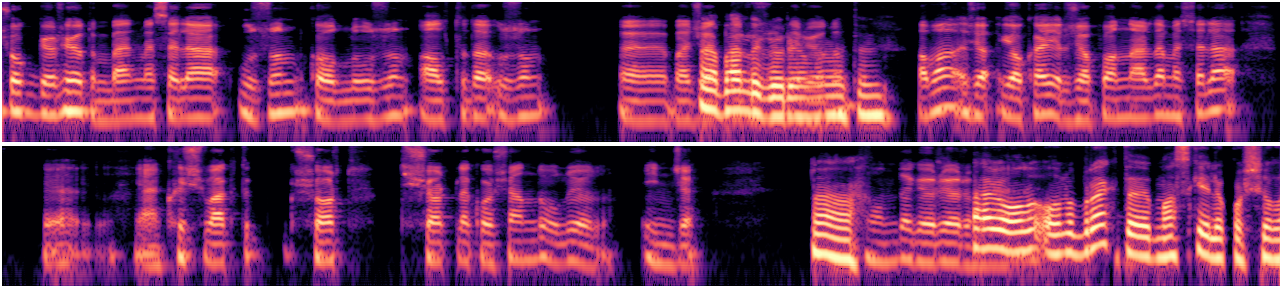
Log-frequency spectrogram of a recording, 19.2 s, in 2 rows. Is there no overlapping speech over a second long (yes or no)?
no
